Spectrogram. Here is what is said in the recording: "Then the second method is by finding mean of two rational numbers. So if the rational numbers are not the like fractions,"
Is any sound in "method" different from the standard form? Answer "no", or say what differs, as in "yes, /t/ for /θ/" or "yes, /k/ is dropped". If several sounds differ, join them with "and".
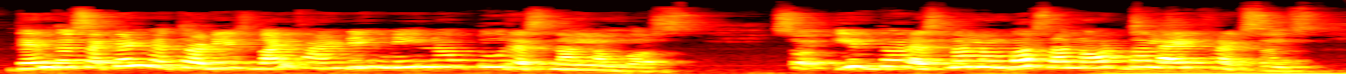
yes, /t/ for /θ/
